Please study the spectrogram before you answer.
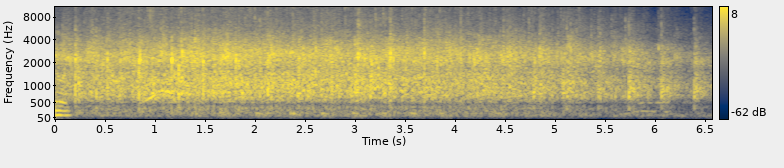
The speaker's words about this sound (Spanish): Dale un aplauso bien fuerte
